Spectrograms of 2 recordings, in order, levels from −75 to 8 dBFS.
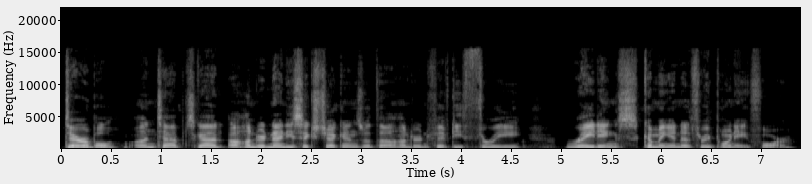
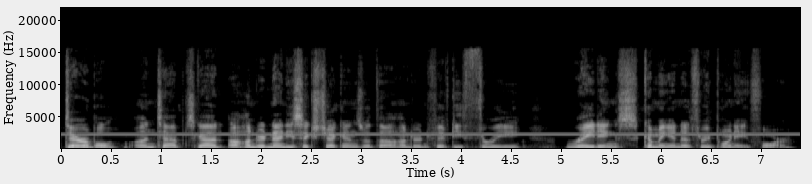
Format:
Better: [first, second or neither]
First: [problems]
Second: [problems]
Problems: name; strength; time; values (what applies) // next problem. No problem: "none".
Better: first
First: none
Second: high-pitched whine; noticeable; throughout; 2 kHz, 15 dB below the speech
